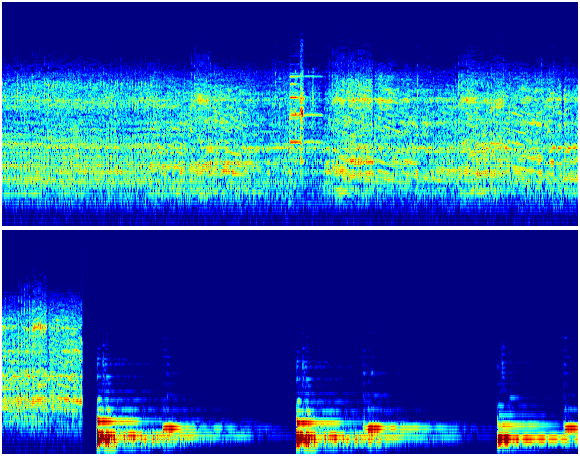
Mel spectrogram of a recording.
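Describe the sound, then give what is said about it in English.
A chainsaw roars steadily for several seconds, then cuts out and revs in three sharp bursts, each one surging loudly and trailing off, with no voices. “It all started with the moist chuckle of a chainsaw.”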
